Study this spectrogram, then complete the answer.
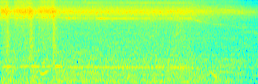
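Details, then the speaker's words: Samsung vacuum with hose fitted: loud steady rushing hiss with thin whistle over the motor; filter pops off its surround, air leaks and dirt passes straight through, sandblasting the inside. "And you can hear the air leak. The reason that it has such fantastically good suction is because whenever you put it on max, what happens is the filter pops off of the surround and lets all the dirt straight through, which is why the whole thing has been sandblasting itself off."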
